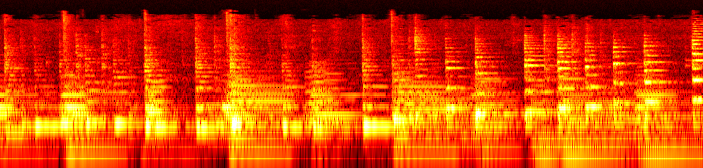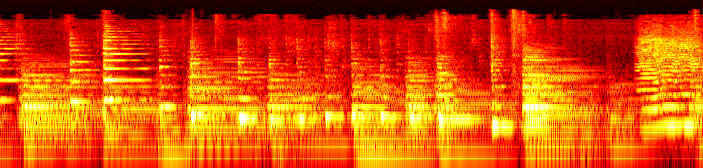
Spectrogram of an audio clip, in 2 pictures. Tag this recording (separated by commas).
Music, fiddle, Double bass, playing double bass, Piano, Musical instrument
